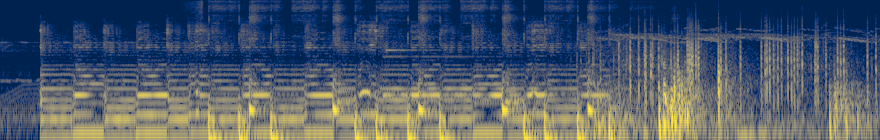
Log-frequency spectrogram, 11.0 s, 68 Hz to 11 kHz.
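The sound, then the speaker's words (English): Fireworks explode for the Fourth of July: many crackling, booming bursts burst out over loud music in the later part, after a steady musical opening. “Do y'all hear that? That's the sound of fireworks, baby, because it's the 4th of July.”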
